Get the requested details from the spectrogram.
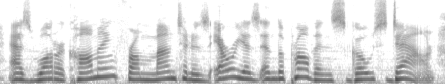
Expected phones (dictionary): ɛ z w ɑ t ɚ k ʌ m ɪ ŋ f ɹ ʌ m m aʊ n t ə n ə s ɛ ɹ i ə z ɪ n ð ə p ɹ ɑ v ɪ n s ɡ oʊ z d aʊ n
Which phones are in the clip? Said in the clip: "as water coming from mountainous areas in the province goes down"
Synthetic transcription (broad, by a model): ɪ z w ɑ t ɚ k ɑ m ɪ ŋ f ɹ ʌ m m aʊ n t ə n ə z ɛ ɹ i ə z ɪ n ð ə p ɹ ɑ v ɪ n s ɡ oʊ z d aʊ n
